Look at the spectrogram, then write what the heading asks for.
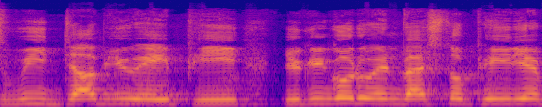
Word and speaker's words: VWAP: just v-wop in question it's spelled vwap the way you have it spelled is V w-o-p that's not the way how you spell it it's wewap you can go to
